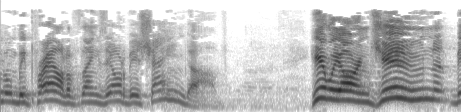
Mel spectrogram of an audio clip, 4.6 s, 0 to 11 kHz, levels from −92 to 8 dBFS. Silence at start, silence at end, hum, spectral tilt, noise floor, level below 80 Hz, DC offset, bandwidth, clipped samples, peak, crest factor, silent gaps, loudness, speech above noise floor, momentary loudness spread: 0 s; 0 s; none; -2.5 dB/octave; -60 dBFS; -70 dBFS; under 0.1%; 8.8 kHz; under 0.1%; -4 dBFS; 18 dB; none; -19 LUFS; 39 dB; 17 LU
